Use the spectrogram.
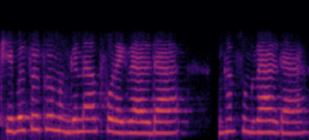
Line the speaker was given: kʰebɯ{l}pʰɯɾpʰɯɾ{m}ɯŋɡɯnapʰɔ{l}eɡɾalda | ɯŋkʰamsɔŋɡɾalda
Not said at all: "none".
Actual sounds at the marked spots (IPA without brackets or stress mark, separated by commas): l, m, ɾ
